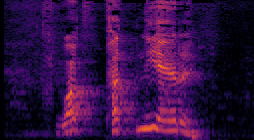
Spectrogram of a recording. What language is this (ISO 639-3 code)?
dmk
